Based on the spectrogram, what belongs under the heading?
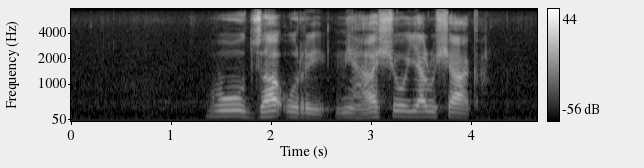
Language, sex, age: Venda, male, 21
